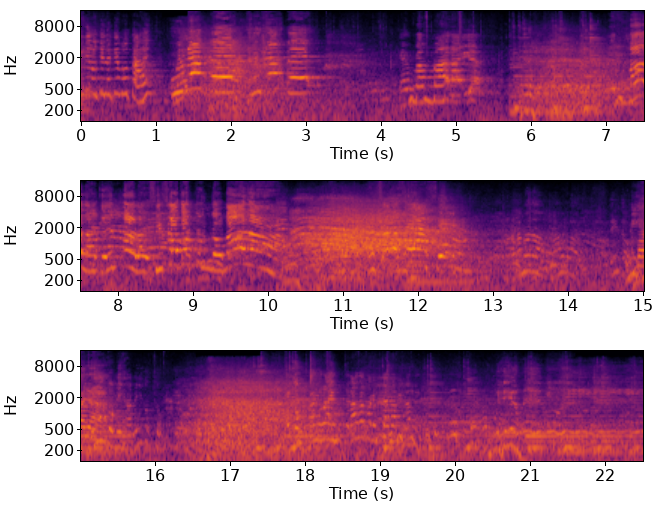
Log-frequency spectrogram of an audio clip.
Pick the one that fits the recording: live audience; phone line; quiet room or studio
live audience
